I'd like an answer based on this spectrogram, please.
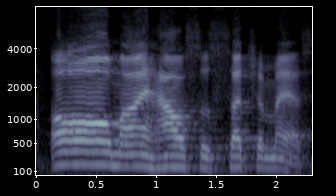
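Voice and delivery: loud, drawn-out "Oh", then slow lament; mock flustered apology. Host apologizing to a visitor for the mess, mock flustered. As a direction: play up a host's apology for the house.

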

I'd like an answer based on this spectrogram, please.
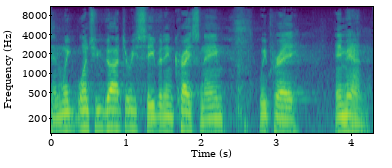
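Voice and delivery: soft, reverent prayer voice. Real, not acted. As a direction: pray quietly and humbly to God. Opening prayer before sermon.

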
